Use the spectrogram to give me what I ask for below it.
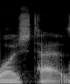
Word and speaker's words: Wojtas: Spelled W-O-J-T-A-S. Looks correct. Like Wojtas. – Wojtas, yes. I get Wojtas a lot. – Wojtas. – Everyone assumes the J is like Mexican.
